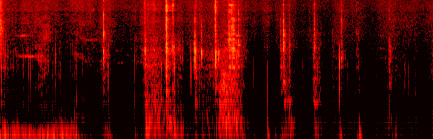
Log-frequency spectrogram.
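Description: Faint clicks and light metallic taps of open-end wrenches working a router's collet nut as the bit is tightened, with a brief low rumble of cloth brushing the microphone at the start.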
